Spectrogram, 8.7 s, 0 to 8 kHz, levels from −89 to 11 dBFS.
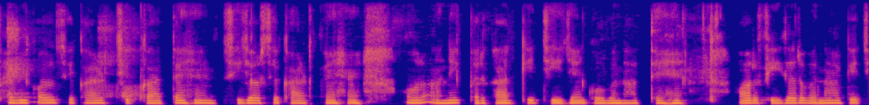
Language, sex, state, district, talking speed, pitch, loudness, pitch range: Hindi, female, Uttar Pradesh, Etah, 160 wpm, 185 Hz, -21 LUFS, 180-195 Hz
